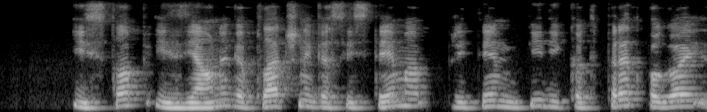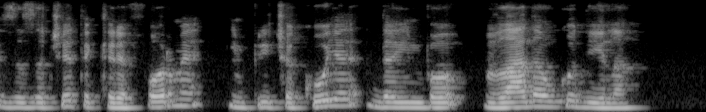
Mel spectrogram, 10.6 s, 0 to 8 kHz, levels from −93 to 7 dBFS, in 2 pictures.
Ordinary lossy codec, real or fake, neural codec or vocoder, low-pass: Opus, 24 kbps; real; none; 7.2 kHz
